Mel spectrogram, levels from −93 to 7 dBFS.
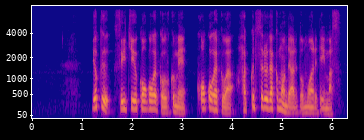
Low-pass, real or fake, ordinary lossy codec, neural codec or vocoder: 7.2 kHz; fake; none; codec, 24 kHz, 3 kbps, HILCodec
